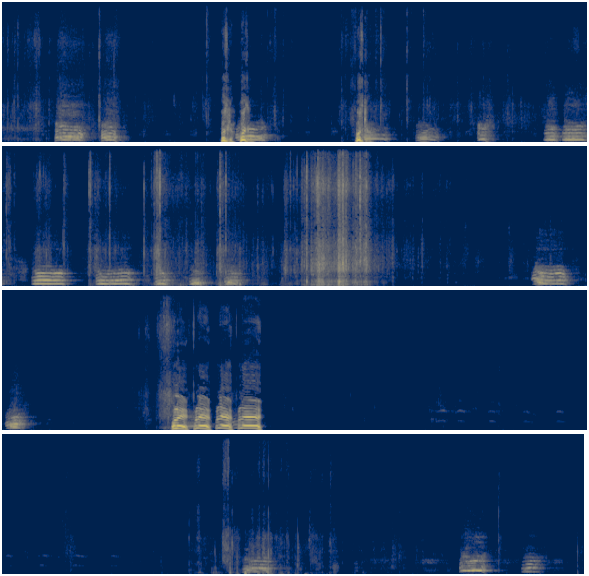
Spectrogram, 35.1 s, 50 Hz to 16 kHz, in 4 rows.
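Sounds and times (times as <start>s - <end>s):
brush crackling underfoot: 0.0s - 20.6s, 21.6s - 35.0s
hunting dog baying: 0.7s - 12.8s, 16.7s - 18.4s, 29.9s - 34.8s.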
